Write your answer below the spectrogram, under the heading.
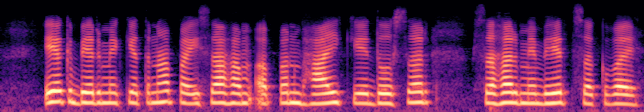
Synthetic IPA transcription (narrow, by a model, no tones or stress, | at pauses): ekbeɾmeket̪napəɪsaɦəmə̰pənbʱaiked̪osəɾ | səɦəɾmebʱet̪səkbəɪ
